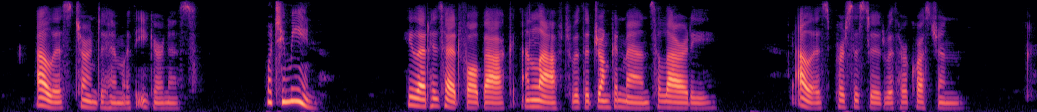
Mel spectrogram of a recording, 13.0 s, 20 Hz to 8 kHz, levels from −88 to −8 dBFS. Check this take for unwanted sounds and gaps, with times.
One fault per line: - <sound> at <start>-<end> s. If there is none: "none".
none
